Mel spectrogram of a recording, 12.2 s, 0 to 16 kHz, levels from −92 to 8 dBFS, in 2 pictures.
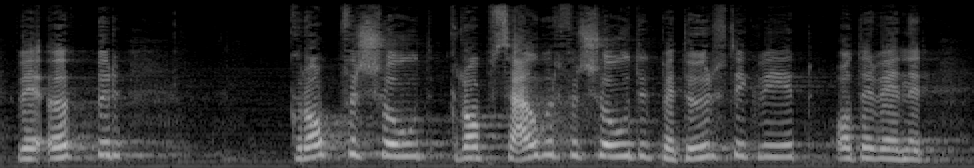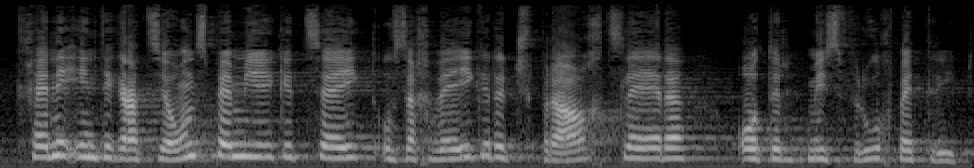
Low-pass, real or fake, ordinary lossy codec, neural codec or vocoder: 14.4 kHz; fake; none; vocoder, 48 kHz, 128 mel bands, Vocos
